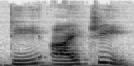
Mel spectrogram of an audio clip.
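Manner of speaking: ordinary delivery, nothing marked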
